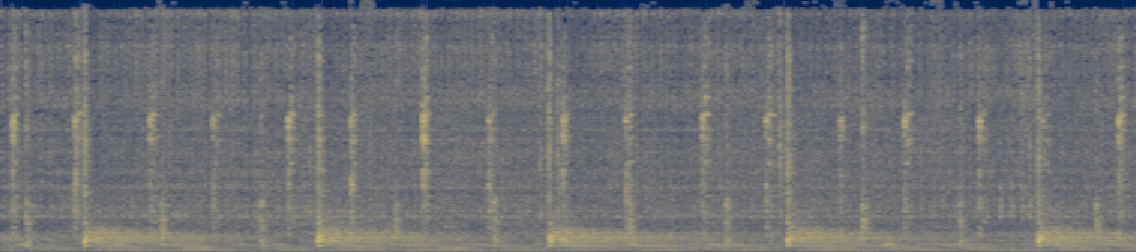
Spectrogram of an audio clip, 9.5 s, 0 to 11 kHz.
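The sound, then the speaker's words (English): A clock chimes five slow, evenly spaced strikes about two seconds apart, each ringing tone lingering and fading into the next, clear with no voices. “And then, after the lapse of 60 minutes, which embrace 3,600 seconds of time that flies, there came yet another chiming of the clock.”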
